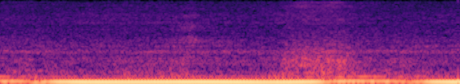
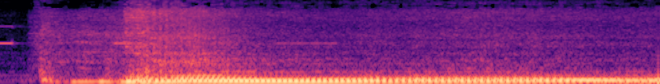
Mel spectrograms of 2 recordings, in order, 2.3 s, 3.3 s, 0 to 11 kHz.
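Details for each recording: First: BMW 330ci running, mic near transmission area: heavy deep knocking rumble with clutch in or out, owner suspects bell housing/clutch area. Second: BMW 330ci with open headers and no cats, after the transmission was pulled and the flywheel bolts were found to cause the knock: a loud, deep rumble with a brief rev, running evenly with no knock or rattle.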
